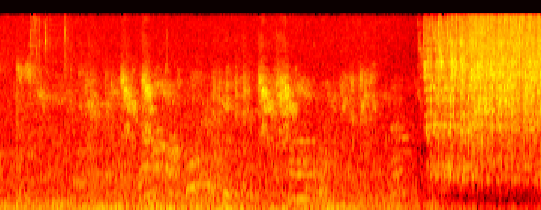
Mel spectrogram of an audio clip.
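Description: Birds chirping. About four seconds in, a loud, steady sizzle starts abruptly as a piece of chicken goes into hot oil in a frying pan.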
